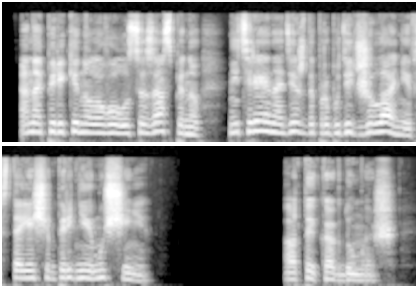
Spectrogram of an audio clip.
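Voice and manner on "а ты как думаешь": grim tone, lower and slower. A man answers a woman who asks if he still feels unwell; asked grimly. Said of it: "мрачно осведомился Непогодин".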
